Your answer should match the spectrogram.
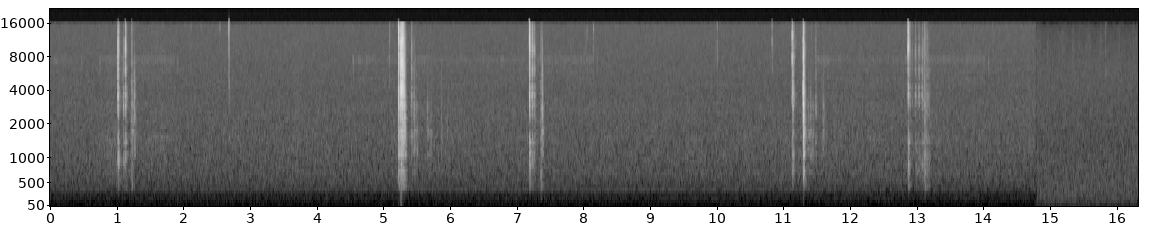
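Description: Light, sharp clicks and taps of a small screwdriver working on a plastic servo case as its screws are driven in, coming in five short spaced clusters, the loudest about five seconds in.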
